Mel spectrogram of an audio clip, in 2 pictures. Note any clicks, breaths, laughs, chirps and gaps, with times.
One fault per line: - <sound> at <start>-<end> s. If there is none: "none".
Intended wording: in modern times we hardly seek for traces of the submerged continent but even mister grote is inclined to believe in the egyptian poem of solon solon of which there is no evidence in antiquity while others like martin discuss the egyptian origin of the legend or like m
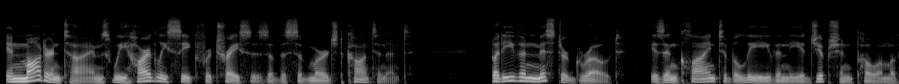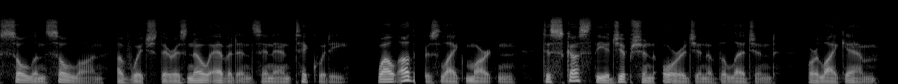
- dropout at 13.1-13.2 s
